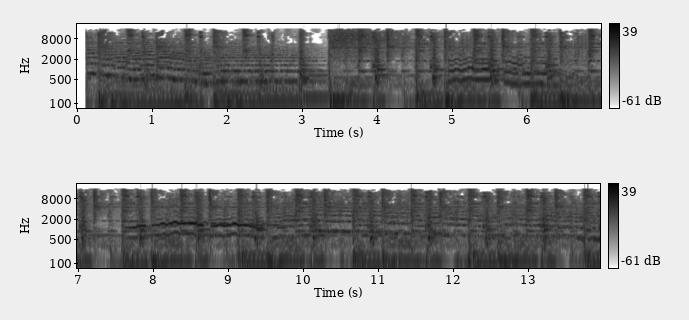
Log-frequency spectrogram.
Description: sad ringtone hindi ringtone

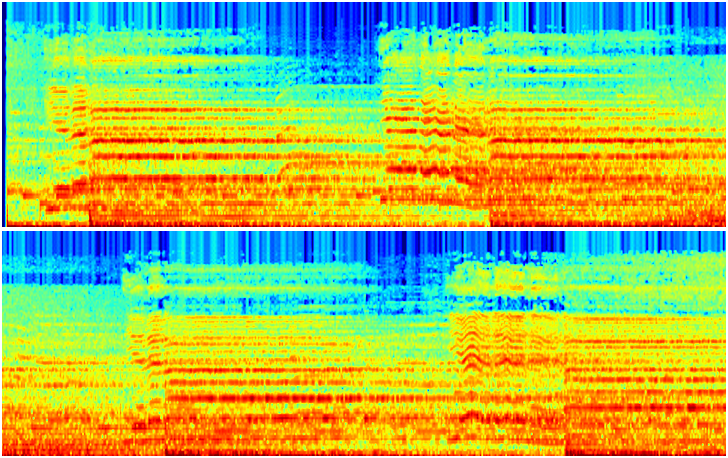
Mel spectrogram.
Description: music ringtone sad bgm ringtone sad ringtone; antim movies

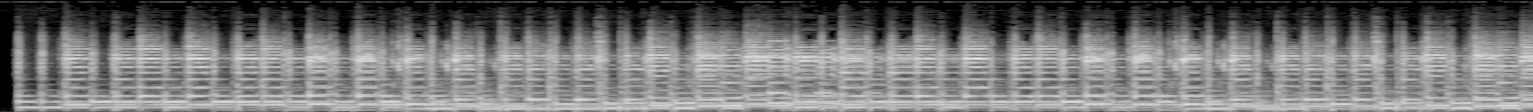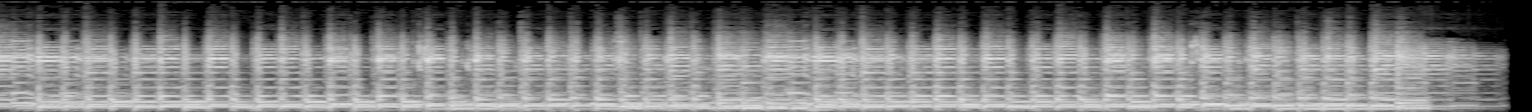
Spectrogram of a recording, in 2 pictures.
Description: guitar ringtone

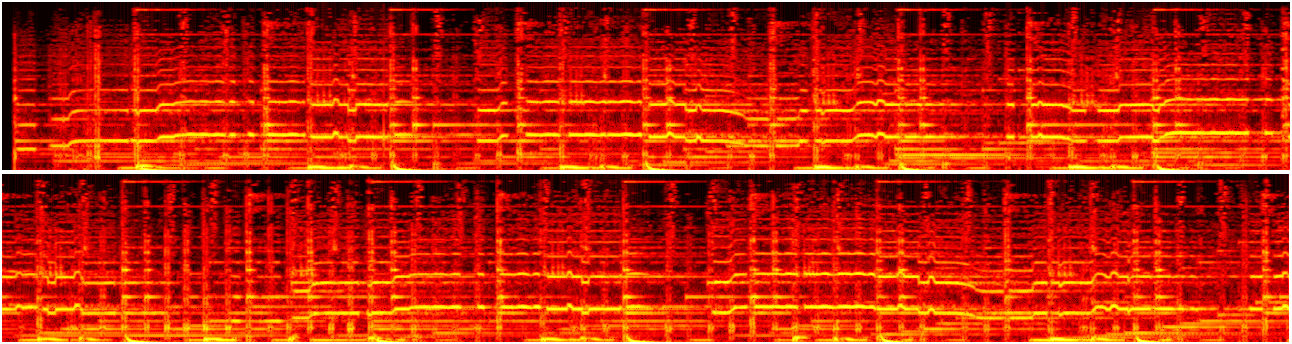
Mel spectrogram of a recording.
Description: best old instrumental ringtone old is gold

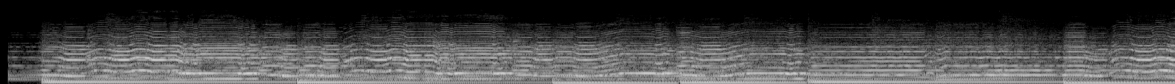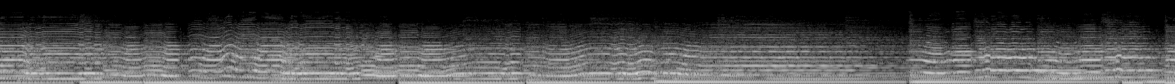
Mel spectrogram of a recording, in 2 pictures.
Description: flute status tamil bgm instrumental ringtone; Janu movie

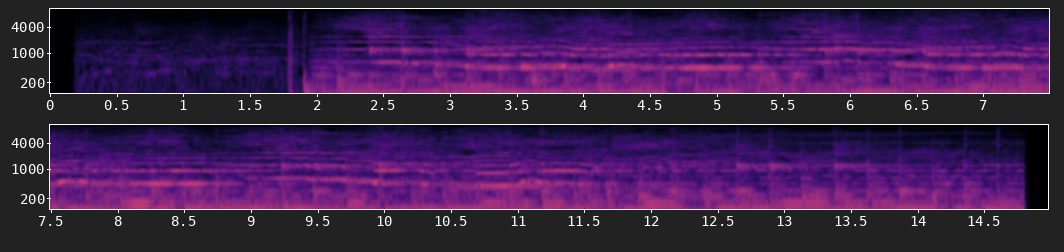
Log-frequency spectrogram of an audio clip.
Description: mother bgm sad; chatrapathi

